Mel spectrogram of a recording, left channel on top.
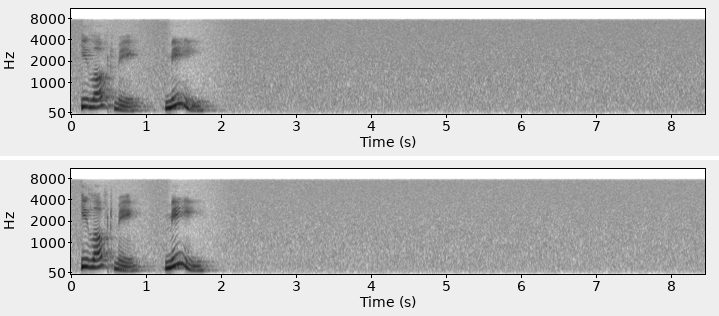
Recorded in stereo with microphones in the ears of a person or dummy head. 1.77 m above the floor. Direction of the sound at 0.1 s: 25° right (ahead or behind).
